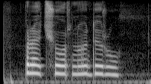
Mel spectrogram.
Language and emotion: Russian, neutral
